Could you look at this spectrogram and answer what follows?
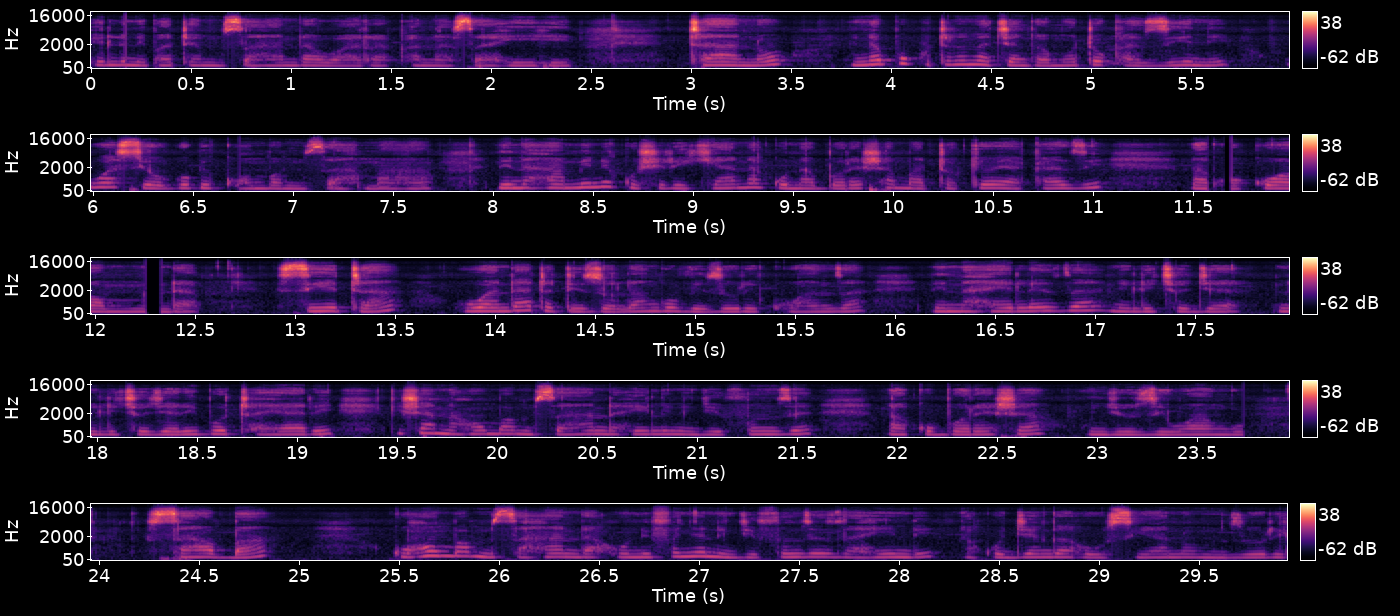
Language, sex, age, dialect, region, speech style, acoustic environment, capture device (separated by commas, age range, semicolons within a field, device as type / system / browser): Swahili, female, 18-24, Kenya - Nairobi Sheng-influenced, Kenya, focused; excited, people talking; music; nature, mobile / Linux / Chrome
